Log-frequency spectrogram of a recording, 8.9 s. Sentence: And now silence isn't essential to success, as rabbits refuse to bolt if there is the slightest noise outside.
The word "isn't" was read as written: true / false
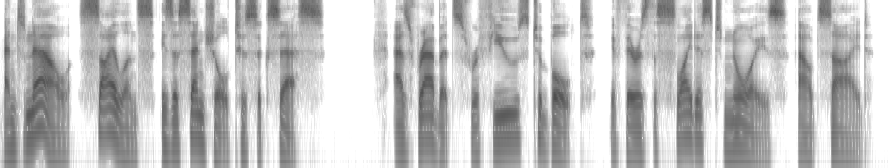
false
